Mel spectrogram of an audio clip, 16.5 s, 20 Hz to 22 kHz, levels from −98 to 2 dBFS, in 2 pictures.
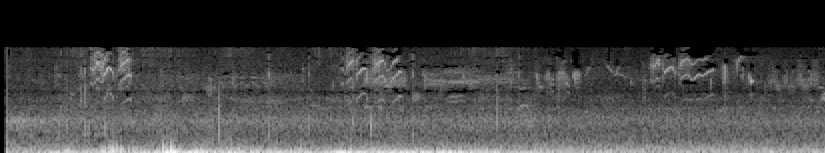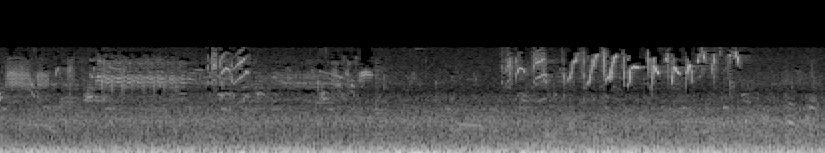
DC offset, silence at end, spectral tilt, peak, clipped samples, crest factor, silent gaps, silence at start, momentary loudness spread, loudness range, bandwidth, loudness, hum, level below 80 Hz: under 0.1%; 0 s; -4.5 dB/octave; 0 dBFS; under 0.1%; 18 dB; none; 0.05 s; 10 LU; 9 LU; 6.8 kHz; -30 LUFS; none; -24 dBFS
